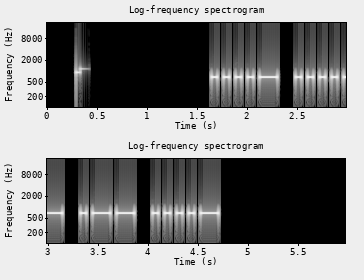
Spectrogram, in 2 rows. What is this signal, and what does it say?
Morse code, heard as a keyed tone, about 20 wpm, 700 Hz. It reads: 44W4
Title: Four Challenging Letter-Number Combinations 20wpm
